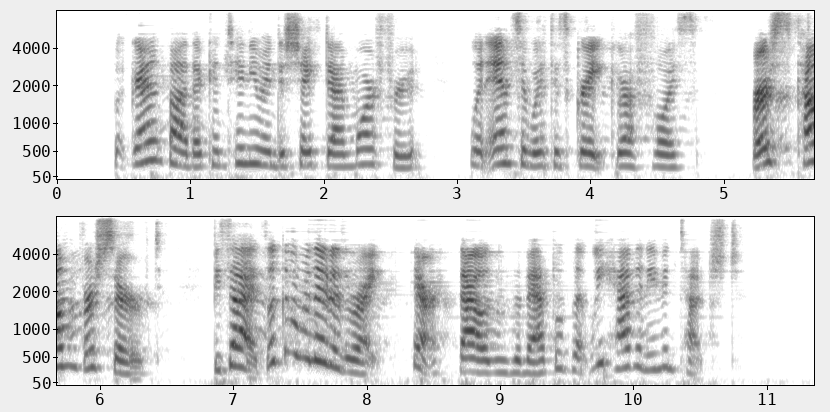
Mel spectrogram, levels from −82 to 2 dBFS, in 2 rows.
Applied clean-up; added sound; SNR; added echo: neural mask model DeepFilterNet 3.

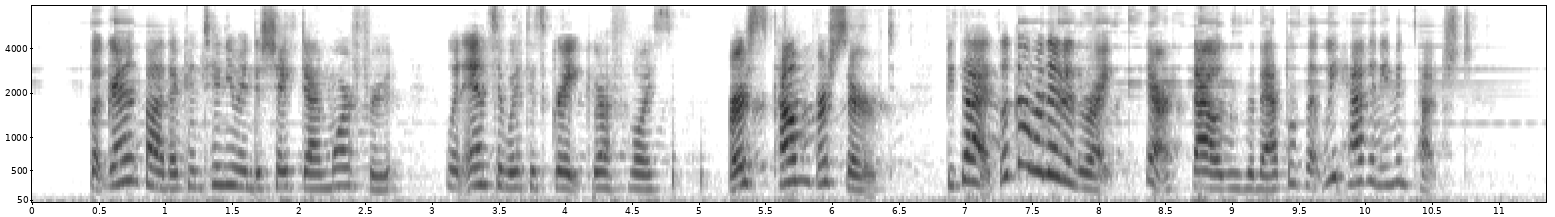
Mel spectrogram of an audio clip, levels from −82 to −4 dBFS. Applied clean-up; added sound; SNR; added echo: neural separator model SepFormer DNS4.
